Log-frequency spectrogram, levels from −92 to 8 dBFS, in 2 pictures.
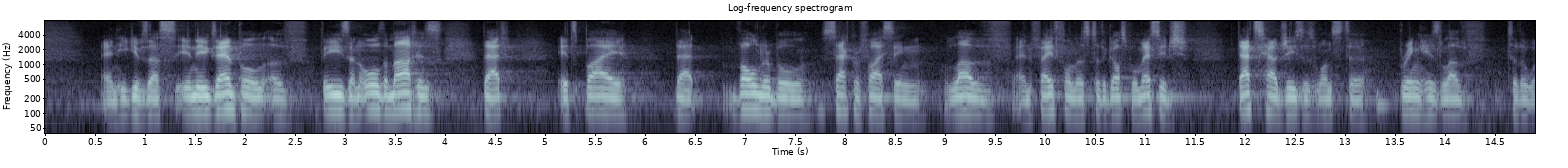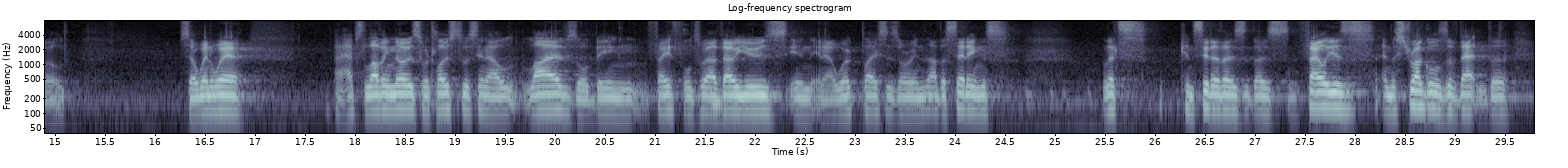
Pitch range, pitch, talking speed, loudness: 105-120 Hz, 110 Hz, 150 wpm, -24 LUFS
